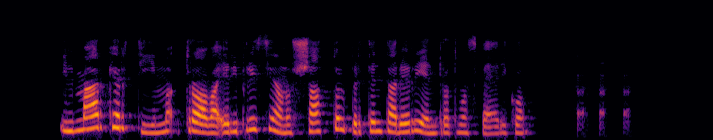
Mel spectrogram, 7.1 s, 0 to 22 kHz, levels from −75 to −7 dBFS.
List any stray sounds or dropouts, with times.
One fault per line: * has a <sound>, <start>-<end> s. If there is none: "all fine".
* has a laugh, 5.6-6.3 s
